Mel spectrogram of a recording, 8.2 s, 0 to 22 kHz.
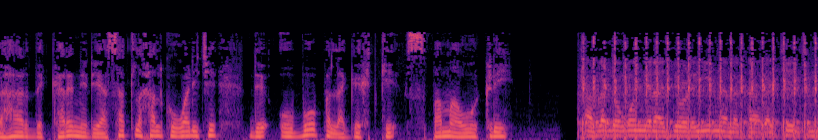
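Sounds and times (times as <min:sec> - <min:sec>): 
speech: 0:00.0 - 0:05.2, 0:05.8 - 0:08.1
diesel generator engine pumping water from a deep well to irrigate a wheat field: 0:05.8 - 0:08.1.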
